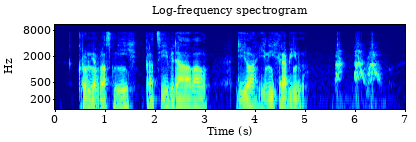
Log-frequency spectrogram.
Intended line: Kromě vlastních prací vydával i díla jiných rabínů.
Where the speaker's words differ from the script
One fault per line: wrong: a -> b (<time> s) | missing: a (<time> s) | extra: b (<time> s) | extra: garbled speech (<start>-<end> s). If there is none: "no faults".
missing: i (3.0 s)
